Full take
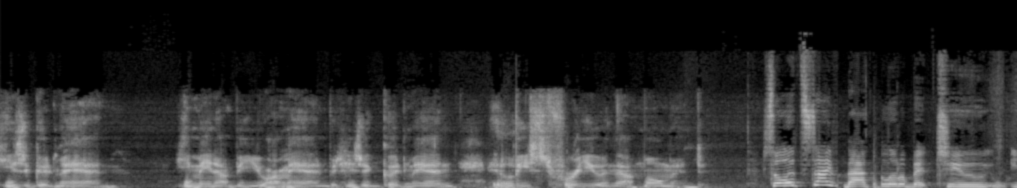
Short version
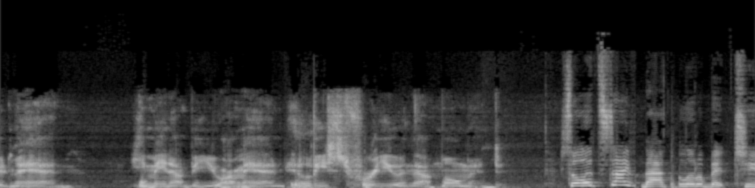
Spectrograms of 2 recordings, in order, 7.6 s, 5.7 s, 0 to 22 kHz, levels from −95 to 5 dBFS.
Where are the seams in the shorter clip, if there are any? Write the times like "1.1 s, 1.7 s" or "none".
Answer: 2.1 s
